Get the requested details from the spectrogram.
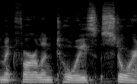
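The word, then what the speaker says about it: McFarlane Toys: it is exclusive to McFarland toys store and I keep having to say it like that because there's an extra s in there McFarland toys store either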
